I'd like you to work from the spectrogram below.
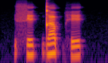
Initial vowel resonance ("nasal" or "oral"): oral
